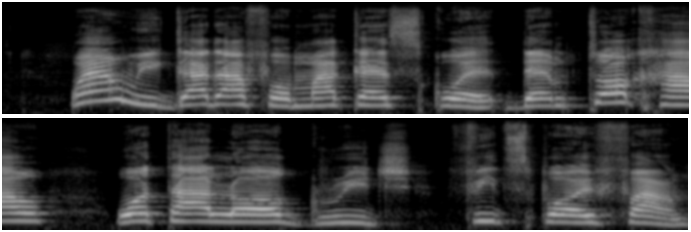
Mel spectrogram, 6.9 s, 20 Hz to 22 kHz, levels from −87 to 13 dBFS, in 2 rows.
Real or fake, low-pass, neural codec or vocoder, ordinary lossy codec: real; 19.8 kHz; none; none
